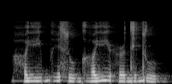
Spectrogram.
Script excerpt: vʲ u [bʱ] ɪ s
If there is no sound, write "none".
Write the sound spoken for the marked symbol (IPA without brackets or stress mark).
bʱ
